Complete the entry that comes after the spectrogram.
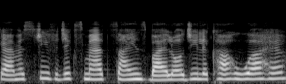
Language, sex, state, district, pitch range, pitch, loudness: Hindi, female, Uttar Pradesh, Gorakhpur, 230-255 Hz, 245 Hz, -15 LUFS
